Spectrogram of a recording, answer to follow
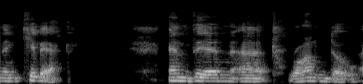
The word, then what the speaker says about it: Toronto: Quebec and then uh Toronto actually Rondo oh so they don't pronounce it no there's no T's and then um you got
